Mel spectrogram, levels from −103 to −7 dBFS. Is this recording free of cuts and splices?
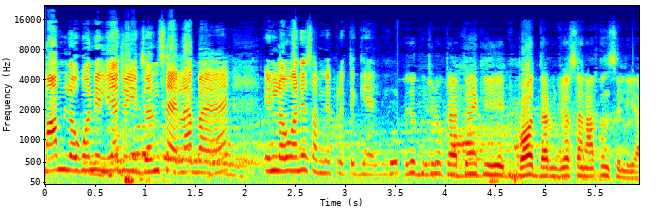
no; 1 cut; at 3.6 s

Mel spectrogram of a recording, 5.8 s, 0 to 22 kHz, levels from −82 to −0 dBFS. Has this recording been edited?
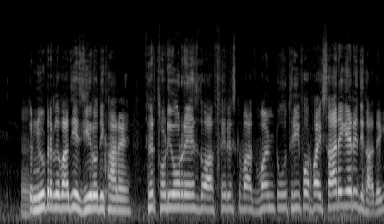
no; 0 cuts

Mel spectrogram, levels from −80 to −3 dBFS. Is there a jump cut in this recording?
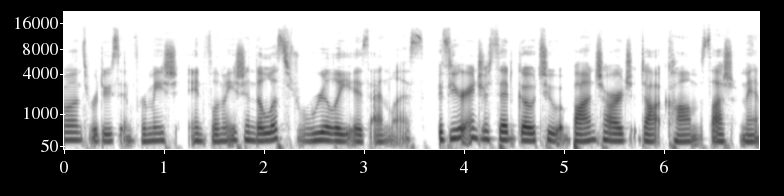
yes; 1 cut; at 3.5 s

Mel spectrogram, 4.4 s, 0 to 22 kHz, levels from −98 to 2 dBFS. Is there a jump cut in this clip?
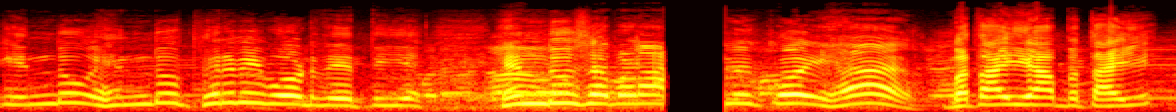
no; 0 cuts

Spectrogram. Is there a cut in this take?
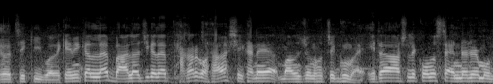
no; 0 cuts

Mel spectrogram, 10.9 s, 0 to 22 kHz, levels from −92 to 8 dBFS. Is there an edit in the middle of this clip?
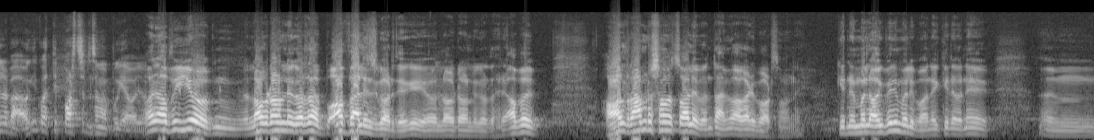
no; 0 cuts

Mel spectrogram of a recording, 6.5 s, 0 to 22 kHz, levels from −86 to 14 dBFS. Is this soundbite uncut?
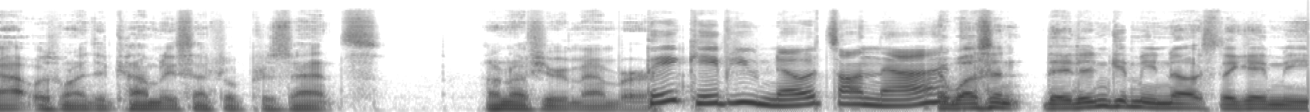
yes; 0 cuts

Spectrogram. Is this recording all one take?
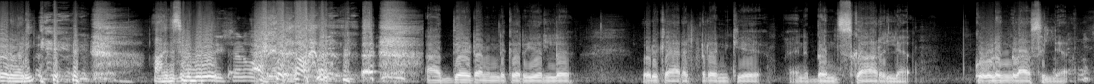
no; 2 cuts; at 4.2 s, 7.8 s

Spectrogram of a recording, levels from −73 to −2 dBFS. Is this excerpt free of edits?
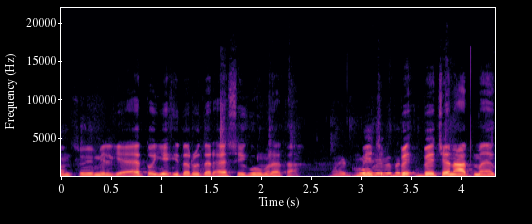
yes; 0 cuts

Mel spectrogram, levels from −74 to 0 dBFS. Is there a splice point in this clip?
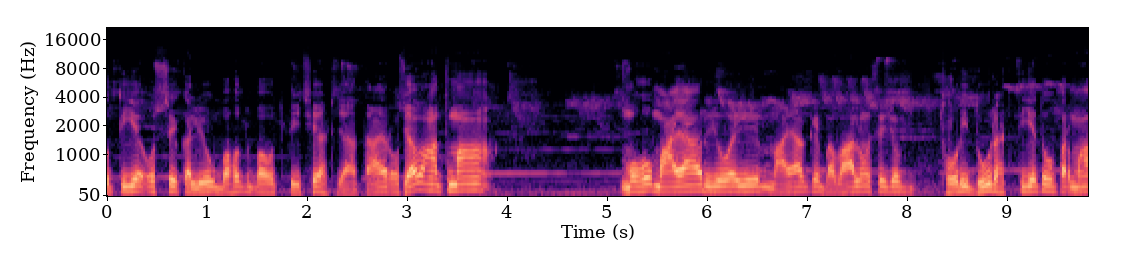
yes; 1 cut; at 2.9 s

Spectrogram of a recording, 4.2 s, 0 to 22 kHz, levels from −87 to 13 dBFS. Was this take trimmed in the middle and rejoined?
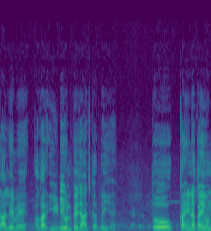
no; 0 cuts

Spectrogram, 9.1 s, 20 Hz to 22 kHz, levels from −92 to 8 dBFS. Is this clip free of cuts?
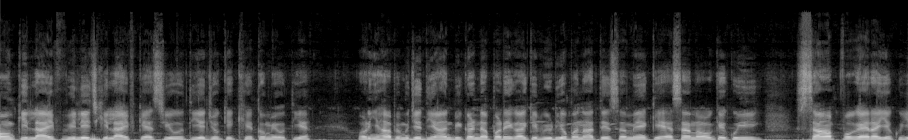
yes; 0 cuts

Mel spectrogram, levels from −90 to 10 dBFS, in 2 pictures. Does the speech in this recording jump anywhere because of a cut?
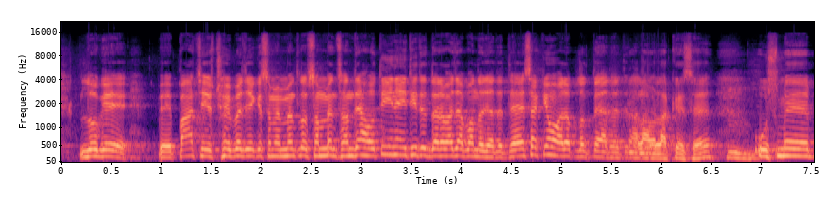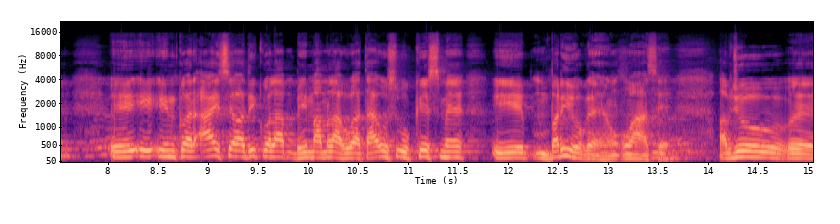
yes; 1 cut; at 5.8 s

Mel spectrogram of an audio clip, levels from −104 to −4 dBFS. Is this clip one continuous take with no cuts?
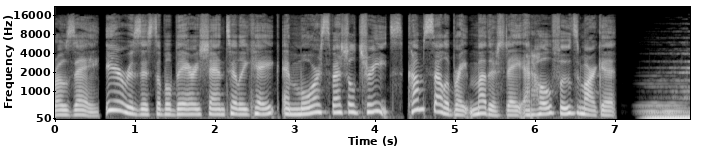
no; 1 cut; at 7.0 s

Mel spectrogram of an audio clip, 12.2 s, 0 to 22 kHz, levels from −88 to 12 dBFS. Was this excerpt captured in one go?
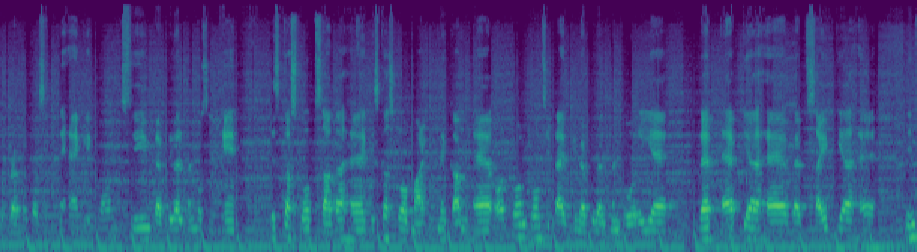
yes; 0 cuts

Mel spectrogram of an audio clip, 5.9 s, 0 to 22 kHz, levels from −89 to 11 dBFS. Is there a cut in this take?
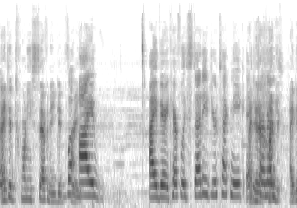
no; 0 cuts

